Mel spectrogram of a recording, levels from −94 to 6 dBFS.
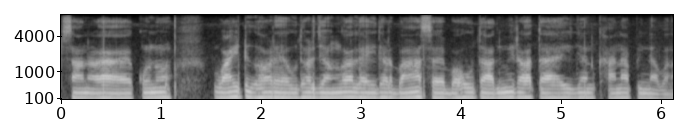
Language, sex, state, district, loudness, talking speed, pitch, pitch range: Hindi, male, Bihar, West Champaran, -18 LUFS, 185 wpm, 120 Hz, 115-125 Hz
